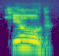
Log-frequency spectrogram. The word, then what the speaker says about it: killed: ever killed anybody okay the Ed pronunciation is D killed have you ever killed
